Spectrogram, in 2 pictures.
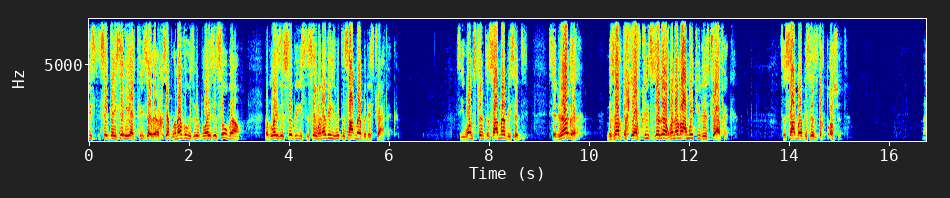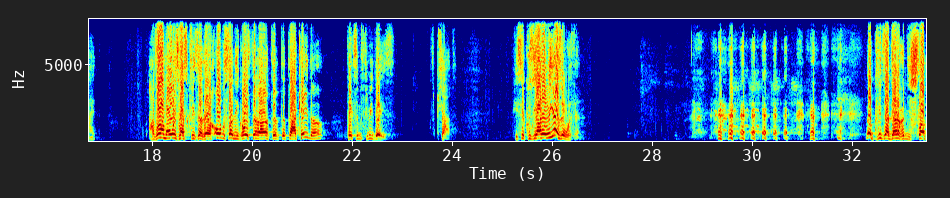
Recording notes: Shiur recorded in Yeshivas Ohr Reuven, Monsey, NY.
